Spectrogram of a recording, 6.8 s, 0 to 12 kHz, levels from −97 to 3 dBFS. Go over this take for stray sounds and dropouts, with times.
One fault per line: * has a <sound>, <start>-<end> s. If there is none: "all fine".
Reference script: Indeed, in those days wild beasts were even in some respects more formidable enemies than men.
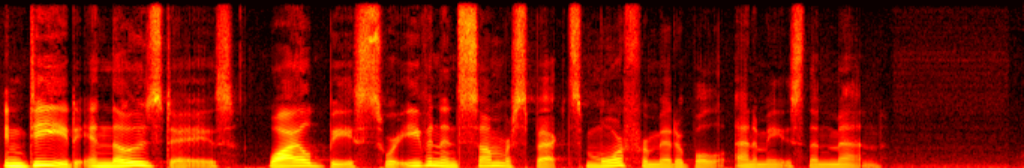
all fine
